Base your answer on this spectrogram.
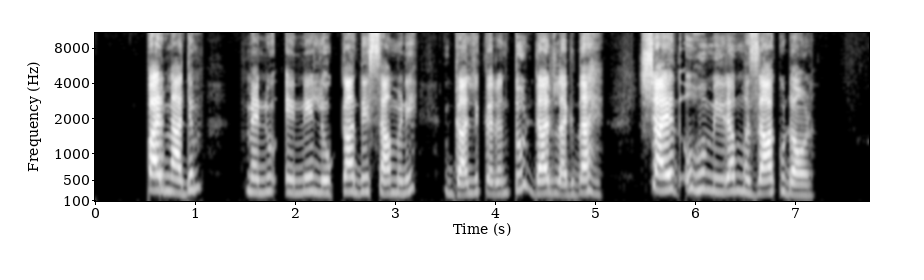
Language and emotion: Punjabi, fearful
